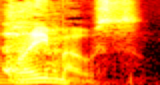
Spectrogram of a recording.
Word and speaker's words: Ramos: He's mentioned Ramos Gin Fizz, and he says we've been saying it all wrong. Oh, really? It's Ramos. It's named after a guy whose last name is pronounced Ramos. So Not on this show.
